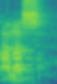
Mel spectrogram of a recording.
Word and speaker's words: Anders: to anders jensen wow that name is very difficult to pronounce in english in danish it's anas well he's like the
